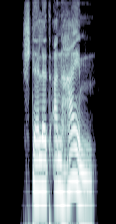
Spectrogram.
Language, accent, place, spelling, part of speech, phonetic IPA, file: German, Germany, Berlin, stellet anheim, verb, [ˌʃtɛlət anˈhaɪ̯m], De-stellet anheim.ogg
- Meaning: second-person plural subjunctive I of anheimstellen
